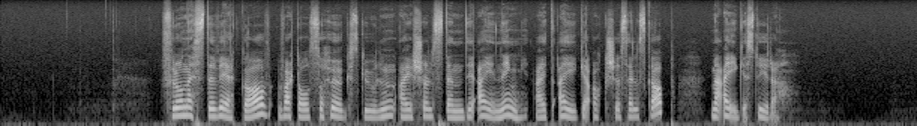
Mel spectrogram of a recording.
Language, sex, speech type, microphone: Norwegian, female, read, Sennheiser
